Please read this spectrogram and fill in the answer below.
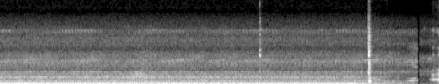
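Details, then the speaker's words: Car engine idling after spark plug change: steady, even low rumble with a smooth beat, no misses or knocks, before being switched off; normal clean idle. "ನೋಡಿ ನೋಡಿ ಈಗ start ಆಯ್ತು"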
